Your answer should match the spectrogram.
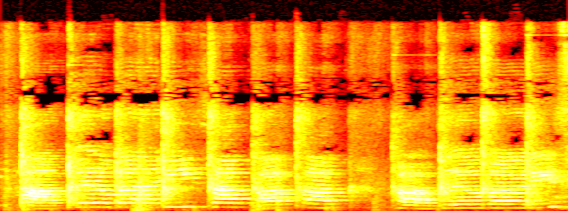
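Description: A woman singing a children's song while clapping her hands to a steady beat, about two claps a second.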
